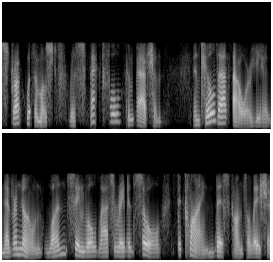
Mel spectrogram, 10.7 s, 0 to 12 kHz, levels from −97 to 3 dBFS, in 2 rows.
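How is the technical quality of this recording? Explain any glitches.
Quality's pretty rough: the whole clip runs through an LPC-10 vocoder, with heavy damage from start to finish. Instead of carrying the real waveform, the speech has been rebuilt from a small set of vocal-tract filter settings, each moment excited by either a buzzy pulse train or plain noise. That gives the flat, mechanical robot voice you hear, with stray buzz or hiss wherever the voiced/unvoiced call goes wrong. Nothing survives above 3.8 kHz, and the overall crudeness fits a 2.4 kbit/s link.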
